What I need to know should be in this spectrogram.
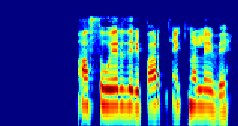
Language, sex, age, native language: Icelandic, female, 40-49, Icelandic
